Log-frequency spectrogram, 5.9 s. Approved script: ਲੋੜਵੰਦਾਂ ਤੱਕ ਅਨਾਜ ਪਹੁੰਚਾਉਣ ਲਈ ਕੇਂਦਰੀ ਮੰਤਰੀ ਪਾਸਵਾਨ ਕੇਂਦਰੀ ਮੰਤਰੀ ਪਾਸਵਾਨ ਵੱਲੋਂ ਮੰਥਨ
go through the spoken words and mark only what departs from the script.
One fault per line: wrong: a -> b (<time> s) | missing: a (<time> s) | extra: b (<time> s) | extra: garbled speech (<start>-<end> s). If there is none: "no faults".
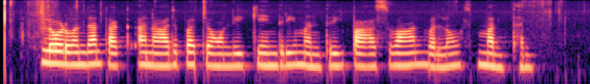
missing: ਕੇਂਦਰੀ ਮੰਤਰੀ ਪਾਸਵਾਨ (4.2 s)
